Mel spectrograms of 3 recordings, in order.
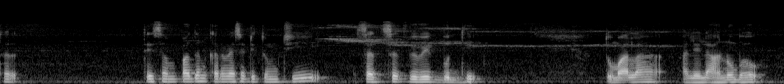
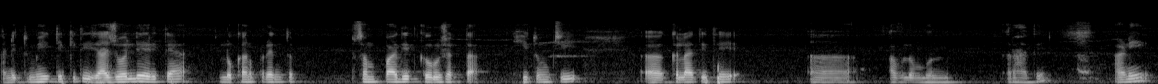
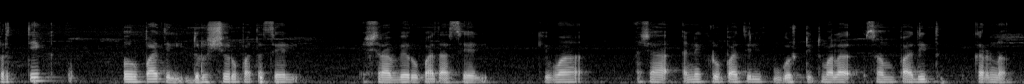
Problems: background sounds at intervals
